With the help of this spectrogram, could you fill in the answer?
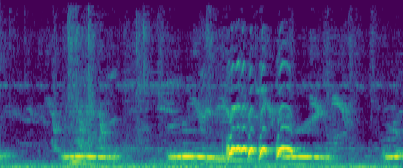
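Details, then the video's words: Local zebra dove (perkutut lokal) singing in the prized 'bulat kristal' round, crystal-clear style, used as a lure and tutor recording: steady mellow coo notes, then a quick rising trill of clear notes, another coo beginning at the end. "suara bulat kristal - perkutut lokal gacor suara istimewa buat pancingan dan masteran"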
